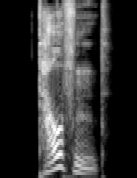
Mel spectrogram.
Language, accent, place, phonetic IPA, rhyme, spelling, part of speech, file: German, Germany, Berlin, [ˈtaʊ̯fn̩t], -aʊ̯fn̩t, taufend, verb, De-taufend.ogg
- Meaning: present participle of taufen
